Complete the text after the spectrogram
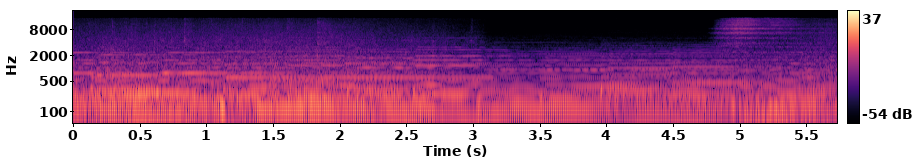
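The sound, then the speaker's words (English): A steady, dense wash of heavy rain pours continuously, with a low sustained musical drone humming beneath it and no voices. “The rain covered the whole earth.”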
